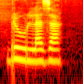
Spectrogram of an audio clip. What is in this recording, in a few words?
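"brullas", female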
